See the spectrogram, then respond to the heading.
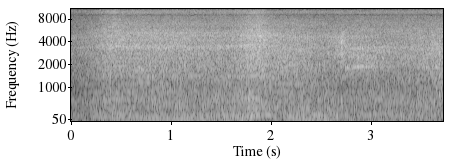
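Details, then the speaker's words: After clearing misfire codes with the key on and engine off, the engine is restarted. It revs smoothly and cleanly with no check engine light, no misfires and power back. The mechanic suspects bearing knock picked up by the knock sensors caused limp mode. "no check engine light no blinking runs pretty good no Mis fires got my power"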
